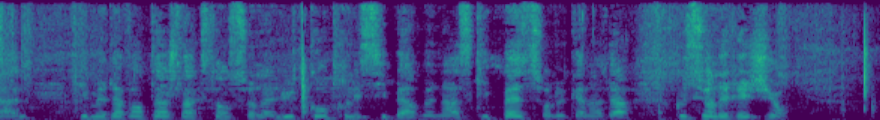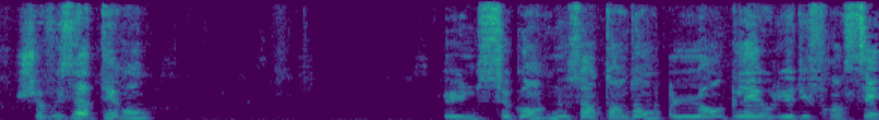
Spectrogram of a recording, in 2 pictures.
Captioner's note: speaking French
